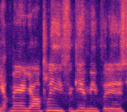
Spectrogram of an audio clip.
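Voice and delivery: blubbering, pleading, whiny, crying voice. Imitating a fake apology on camera: mock whining and crying. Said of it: "be fake on the camera and be whining and crying like".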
